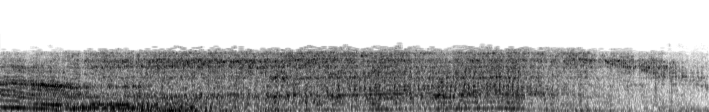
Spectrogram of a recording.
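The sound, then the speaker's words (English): A loud airplane engine that has been acting up drones steadily as the plane comes in fast to land, its roar dipping slightly in pitch early on and easing off a little at the end. No one speaks. “Engine's been acting up. I was afraid to trust it.”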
